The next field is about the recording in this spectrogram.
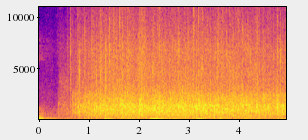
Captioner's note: audience applauding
